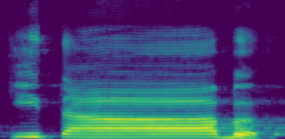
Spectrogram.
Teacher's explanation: اگر میں یہاں پر وقف کرتی ہوں تو کتاب با ہلا کے ادا ہوگا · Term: قلقلہ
